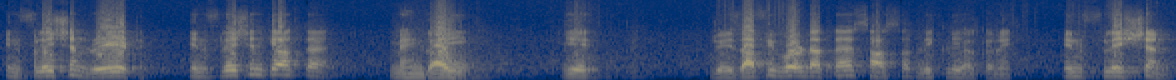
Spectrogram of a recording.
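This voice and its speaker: A man's voice: fairly high pitch, expressive, slight background noise, rough recording. A male English teacher giving a classroom lecture, drilling words and answering his own questions. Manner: drills vocabulary, asks questions and answers them himself; slow dictation of English sentences.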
